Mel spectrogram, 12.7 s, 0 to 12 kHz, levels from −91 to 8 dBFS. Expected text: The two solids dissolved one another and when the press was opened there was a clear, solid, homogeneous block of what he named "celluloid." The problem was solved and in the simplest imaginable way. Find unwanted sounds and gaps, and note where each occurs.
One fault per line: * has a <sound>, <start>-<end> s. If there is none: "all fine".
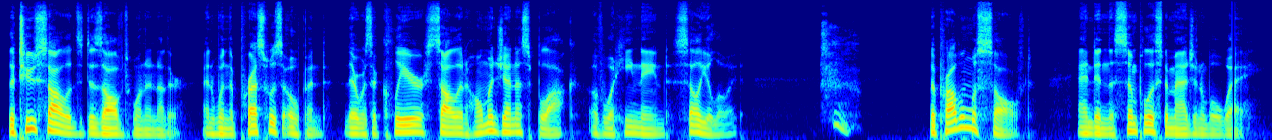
* has a sneeze, 8.2-8.6 s
* has a dropout, 12.3-12.3 s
